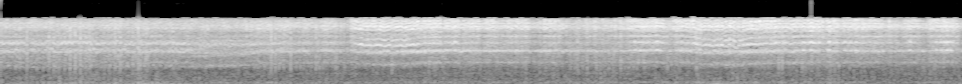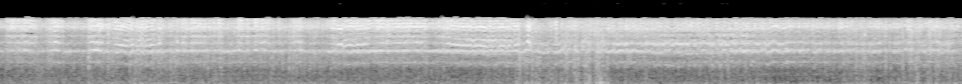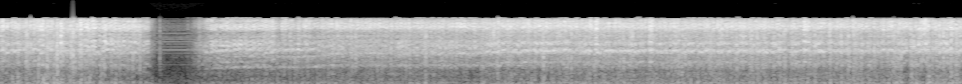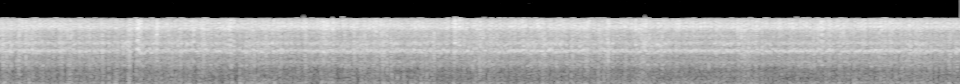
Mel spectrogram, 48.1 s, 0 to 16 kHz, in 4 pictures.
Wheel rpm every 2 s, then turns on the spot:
200, 210, 230, 240, 230, 230, 230, 230, 220, 220, 220, 230, 150, 120, 200, 230, 240, 230, 240, 230, 220, 220, 230, 220.
none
